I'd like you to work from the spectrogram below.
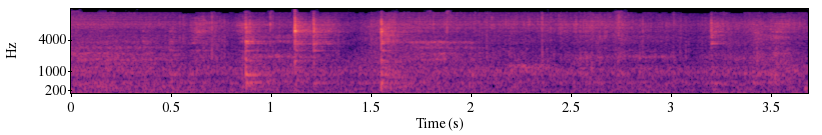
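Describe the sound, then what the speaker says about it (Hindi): Steamed paneer rice stirred in a pot with the gas switched off, a few sharp spoon clinks and soft scraping against the metal, close and fairly quiet. "अभी हम इसको थोड़ा सा हिला देंगे"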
